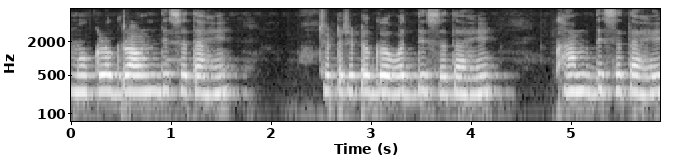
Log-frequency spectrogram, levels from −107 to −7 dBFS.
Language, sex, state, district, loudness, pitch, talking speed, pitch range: Marathi, female, Maharashtra, Dhule, -18 LUFS, 250 Hz, 120 wpm, 245-255 Hz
